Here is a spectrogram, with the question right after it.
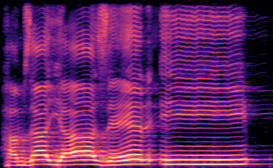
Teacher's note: اس حمزہ کو یا کے ساتھ ملائیں گے، یا مدہ ہوگی اس کو کھینچ کر پڑھیں گے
